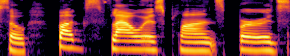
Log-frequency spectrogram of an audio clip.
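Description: Dry, close sound with no echo and a very clean recording, silent background. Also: woman. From England. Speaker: science centre outreach manager. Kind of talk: casual radio interview. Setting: radio studio.

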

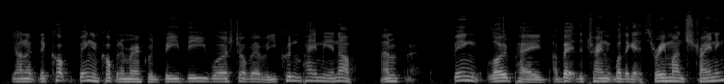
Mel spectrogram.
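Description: Speaking very fast with an Australian accent, a man uses a fairly high pitch and ordinary pitch variation. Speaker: podcast host. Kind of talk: casual chat. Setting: studio.

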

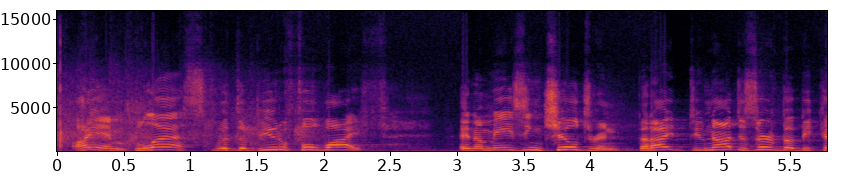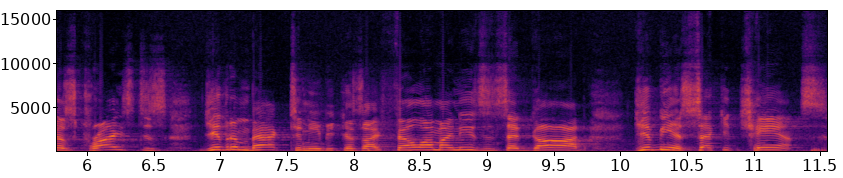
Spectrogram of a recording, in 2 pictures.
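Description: Using a raised, projected voice, a man with an American accent speaks at an extremely high pitch. His pace is moderate and his pitch variation ordinary. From Southern California. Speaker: church member. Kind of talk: testimony. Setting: church.

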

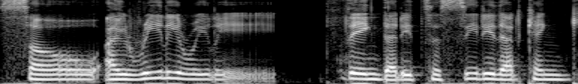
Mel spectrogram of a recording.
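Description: Very clean, with a silent background, the recording holds a woman's fairly low voice in an Argentine accent. She speaks at a fairly slow pace with fairly even intonation. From Argentina, Buenos Aires. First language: Spanish. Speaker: university international student program coordinator. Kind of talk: podcast interview.

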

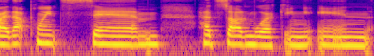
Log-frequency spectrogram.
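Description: Heard in a very clean recording with a silent background, a woman speaks with an Australian accent. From Australia, Brisbane. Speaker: business owner. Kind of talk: casual chat.

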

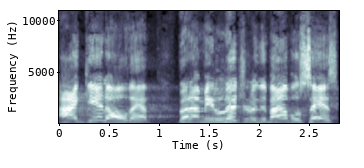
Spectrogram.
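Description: A man with an Appalachian accent talks at a fairly quick pace in a raised, projected voice. His pitch is extremely high. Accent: Appalachian US Southern. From West Virginia. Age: 60s. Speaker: pastor. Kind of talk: sermon.

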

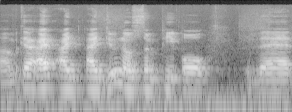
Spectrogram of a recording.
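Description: With an American accent, a man speaks at a moderate pace with ordinary pitch variation, and audible room echo surrounds his voice. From central Virginia, US. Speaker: imam and civil rights advocate. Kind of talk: podcast interview. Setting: office.

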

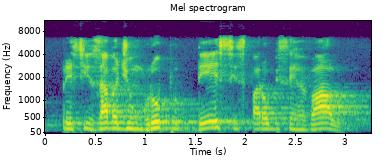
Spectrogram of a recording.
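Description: The man's pitch is high. Noticeable background noise sits behind him. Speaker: preacher. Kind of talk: sermon. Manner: fervent, emphatic pulpit delivery, appealing to the congregation.

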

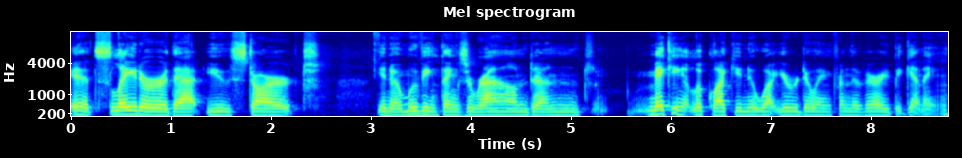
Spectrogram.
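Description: Against a quiet background, a woman with a Midwestern American accent speaks at a fairly slow pace in a very deep, low voice with a dark, mellow tone and monotone, flat intonation. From Ohio. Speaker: fantasy novelist. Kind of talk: interview.

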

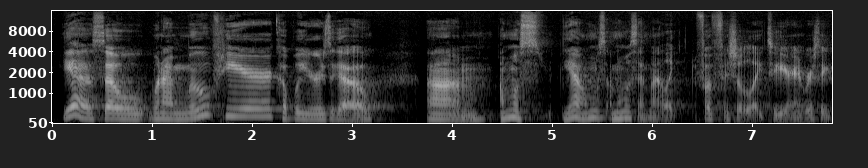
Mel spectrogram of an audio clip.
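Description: A woman with an American accent speaks at a fairly quick pace in a fairly low pitch, her bright, sharp tone edged with vocal fry and ordinary pitch variation. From Virginia and New Jersey, US East Coast. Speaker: journalist. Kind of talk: casual chat.

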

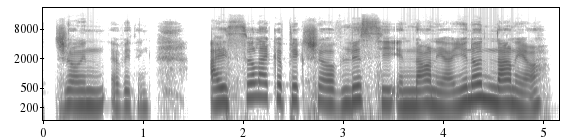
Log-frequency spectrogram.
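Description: In a French accent, a woman with a fairly high pitch and a dark, mellow tone speaks at a moderate pace with fairly even intonation, the sound dry and close with no echo on a very clean recording with a silent background. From France. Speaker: visiting prophetic minister. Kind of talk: prophetic ministry in church service. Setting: church.

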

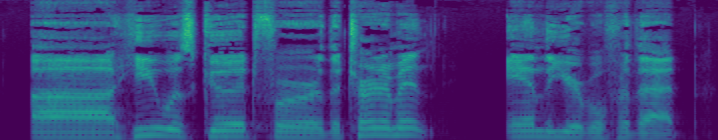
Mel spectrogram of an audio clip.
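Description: A man with a normal speaking voice, lively intonation and a fairly quick pace. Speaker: sports podcast co-host. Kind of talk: casual sports chat. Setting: studio. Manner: joking, upbeat.

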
